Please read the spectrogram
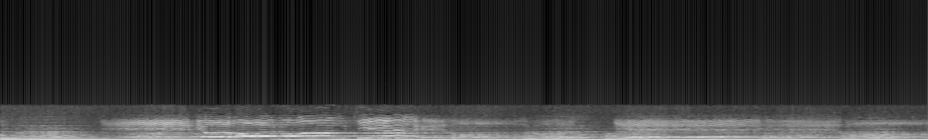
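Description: A man singing in an operatic style with wide vibrato into a handheld microphone, over instrumental accompaniment.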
